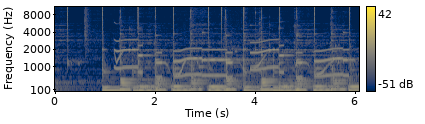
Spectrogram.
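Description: Upbeat outro music. It nearly drops out, then comes back in about a second in with a steady heavy beat and a bass line. Over it a high lead plays short phrases whose notes slide upward in pitch.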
